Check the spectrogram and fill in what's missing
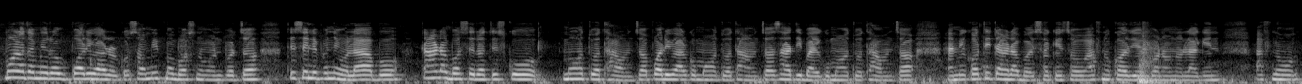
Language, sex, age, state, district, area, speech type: Nepali, female, 18-30, West Bengal, Kalimpong, rural, spontaneous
